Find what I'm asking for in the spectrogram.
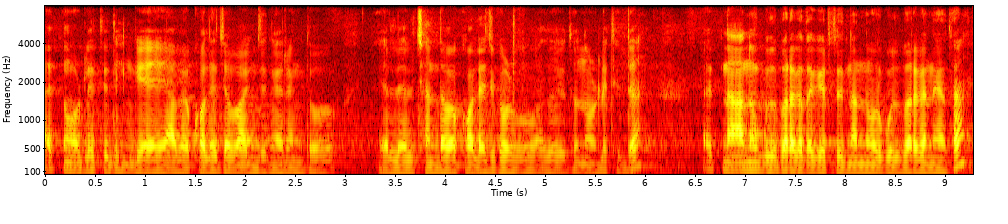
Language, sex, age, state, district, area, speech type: Kannada, male, 18-30, Karnataka, Gulbarga, urban, spontaneous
